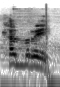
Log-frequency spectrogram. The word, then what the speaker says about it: Cymru: Is it Cymru? It's not far off, Art. It's not far off. It's Cymru. So, yeah, it's Cymru. But to be fair, that's one of the better pronunciation efforts I've heard.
